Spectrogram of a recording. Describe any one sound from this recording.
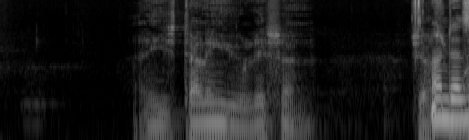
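An elderly man speaks calmly and slowly, close by, with long pauses.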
